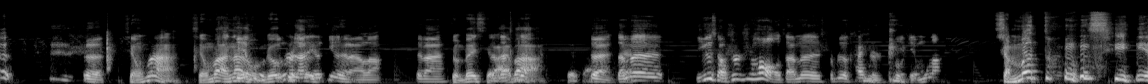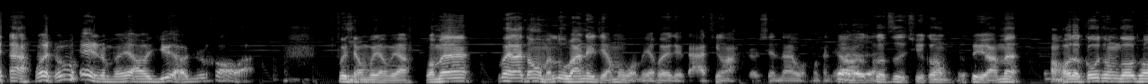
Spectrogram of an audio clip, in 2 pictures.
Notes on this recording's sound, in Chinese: 我们将周六的直播做成了音频版。由于是会议录制，本期节目音质一般。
